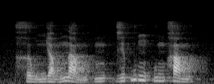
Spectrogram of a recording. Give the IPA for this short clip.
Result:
h ə˨˩˨ w ɲ a˨˩˦ m n a˨˩˨ m | m ə˨˩ k̚ ɣ e˧˥ ɓ u˧ ŋ ʔ u˧˥ m h a˨˩ m

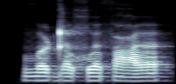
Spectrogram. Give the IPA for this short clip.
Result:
ð ɔ ɖ ɐ χʷ ɐ θ ʕ ɐ

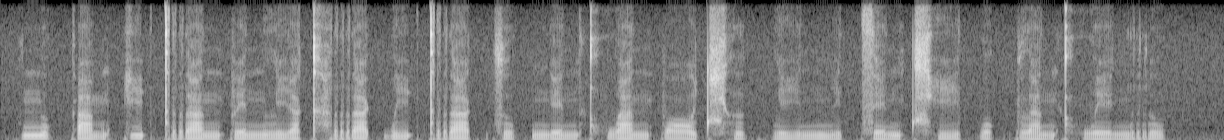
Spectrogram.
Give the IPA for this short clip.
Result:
n u˦˥ k̚ ʔ a˩˦ m k i˥˩ ʔ t r a˧ n p e˨˩ n l i˩˦ a̯ kʰ r a˥˩ k̚ w i˦˥ ʔ t r aː˥˩ k̚ s u˨˩ k̚ ŋ e˩˦ n kʰ w a˧ n p ɔː˨˩ t͡ɕʰ ɯ˨˩ k̚ l iː˩˦ n m i˨˩ t̚ s e˨˩ n t͡ɕʰ iː˥˩ t̚ w o˥˩ k̚ p l a˦˥ n kʰ w eː˩˦ ŋ r u˥˩ k̚

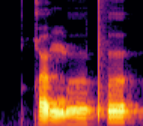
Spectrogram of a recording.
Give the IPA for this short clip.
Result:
q u˩ ŋ͡m ʊː˩ pʼ ʊ˥

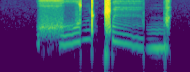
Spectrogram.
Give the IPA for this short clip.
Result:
x ṳ d ǁ i̤ b

